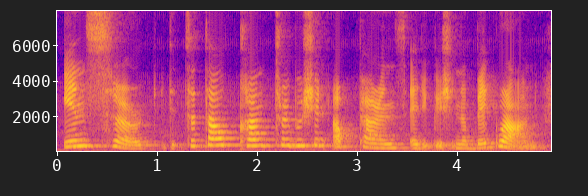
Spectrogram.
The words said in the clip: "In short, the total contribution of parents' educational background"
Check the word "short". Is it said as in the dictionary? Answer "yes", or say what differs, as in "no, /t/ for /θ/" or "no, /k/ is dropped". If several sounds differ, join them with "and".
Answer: no, /s/ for /ʃ/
